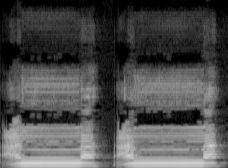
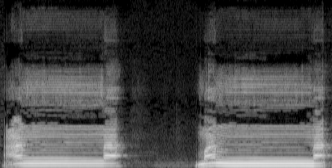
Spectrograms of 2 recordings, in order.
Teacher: নুনের মধ্যে তাসদিদ হলে কিভাবে গুণনা হয়, আওয়াজটা নাকের বাসের মধ্যে যাবে, গিয়ে দুই আলিফ সমান অপেক্ষা করতে হবে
